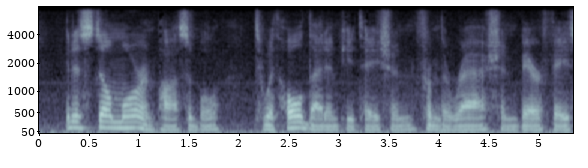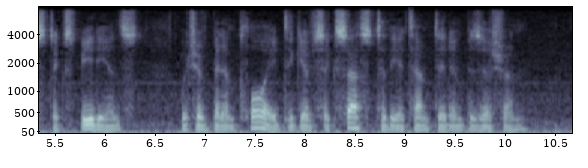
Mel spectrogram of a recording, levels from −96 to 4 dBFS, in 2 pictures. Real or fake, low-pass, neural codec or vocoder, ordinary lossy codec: real; 7.2 kHz; none; AAC, 48 kbps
